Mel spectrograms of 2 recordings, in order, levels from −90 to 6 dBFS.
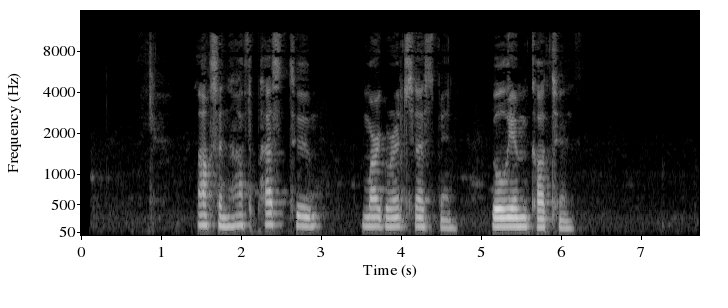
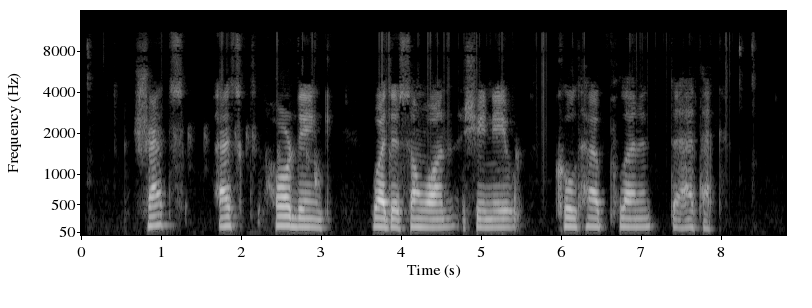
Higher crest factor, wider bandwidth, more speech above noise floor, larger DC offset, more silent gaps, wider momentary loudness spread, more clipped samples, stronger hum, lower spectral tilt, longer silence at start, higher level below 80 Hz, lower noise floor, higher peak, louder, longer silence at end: about the same, 20 dB vs 20 dB; about the same, 11.5 kHz vs 11.5 kHz; about the same, 46 dB vs 44 dB; neither; neither; about the same, 17 LU vs 18 LU; neither; neither; about the same, -7 dB/octave vs -7.5 dB/octave; first, 1.45 s vs 0.7 s; about the same, -62 dBFS vs -66 dBFS; about the same, -69 dBFS vs -68 dBFS; about the same, -6 dBFS vs -6 dBFS; about the same, -23 LUFS vs -24 LUFS; first, 1.6 s vs 0.95 s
